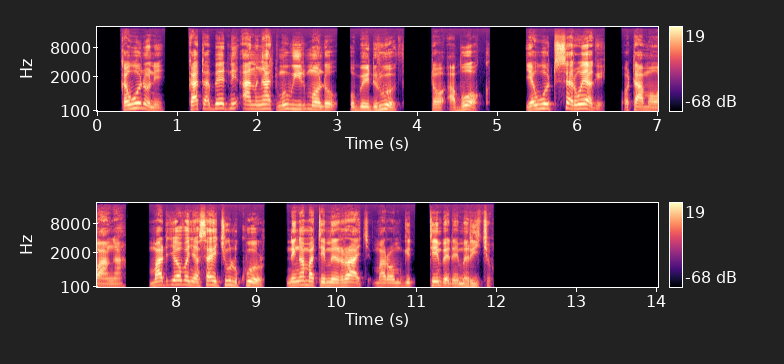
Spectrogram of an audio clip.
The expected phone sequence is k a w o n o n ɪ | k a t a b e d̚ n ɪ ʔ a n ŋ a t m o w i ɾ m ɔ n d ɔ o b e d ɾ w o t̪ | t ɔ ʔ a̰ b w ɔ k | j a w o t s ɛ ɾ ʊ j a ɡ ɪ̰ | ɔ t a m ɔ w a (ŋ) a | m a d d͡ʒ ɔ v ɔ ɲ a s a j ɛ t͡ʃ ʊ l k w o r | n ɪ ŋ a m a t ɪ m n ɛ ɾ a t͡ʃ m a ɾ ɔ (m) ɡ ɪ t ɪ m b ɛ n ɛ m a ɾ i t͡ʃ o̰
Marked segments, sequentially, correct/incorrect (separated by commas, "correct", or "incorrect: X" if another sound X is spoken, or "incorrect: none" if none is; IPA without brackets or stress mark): correct, correct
